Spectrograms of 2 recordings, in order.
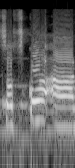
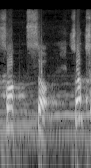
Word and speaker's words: SOCSO: হয় সক্স বাবত সো এখানে উচ্চারণটা একটু কঠিন যে সস্কো না সক সক্স টা কি চলুন এটা একটু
